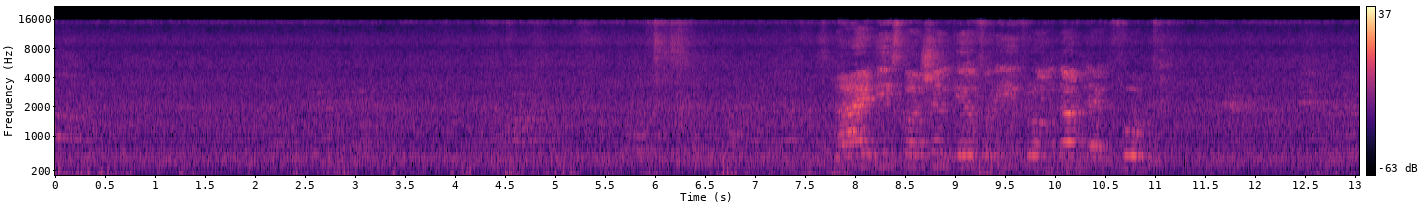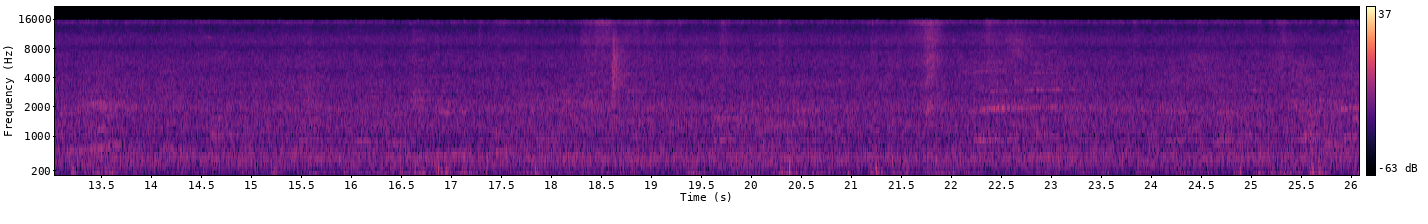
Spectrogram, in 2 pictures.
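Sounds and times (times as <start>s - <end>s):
steady rumbling noise: 0.0s - 26.0s.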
